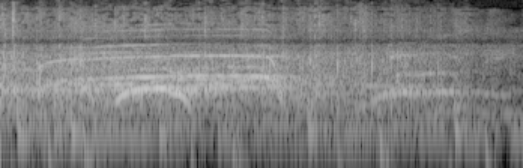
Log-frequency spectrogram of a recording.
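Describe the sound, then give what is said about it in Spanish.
A crowd bursts into loud applause and cheering, with steady clapping, whoops and rising whistles over a dense roar that fades slightly after a couple of seconds. “Un aplauso.”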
